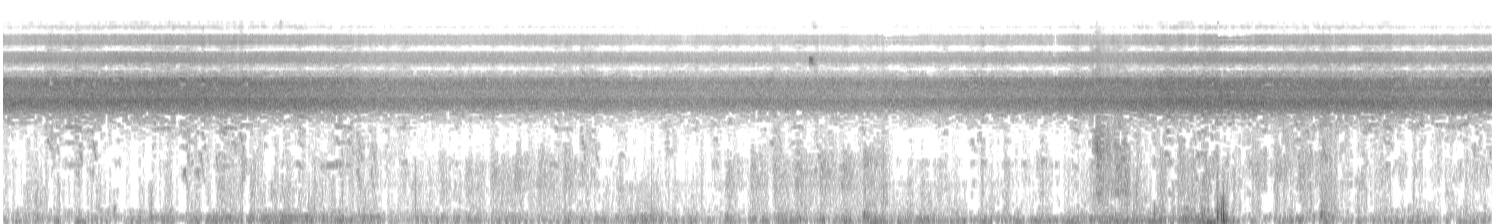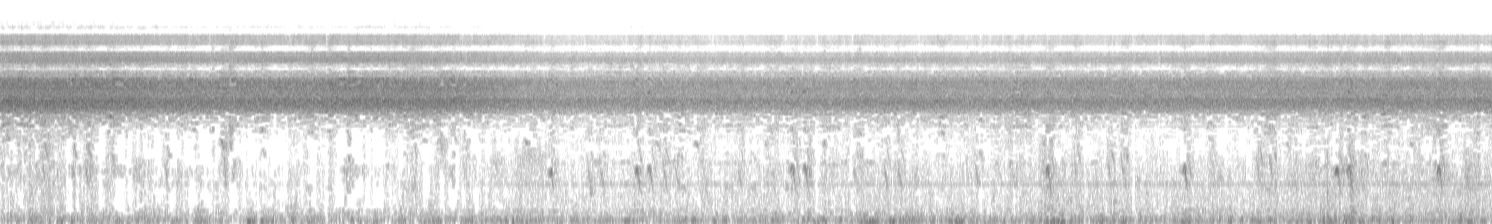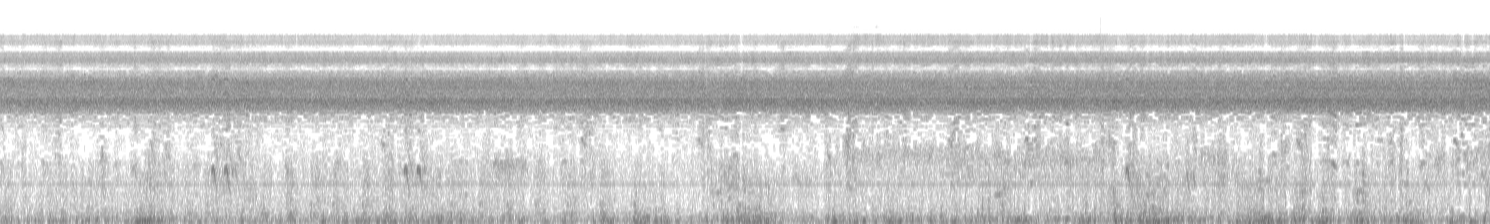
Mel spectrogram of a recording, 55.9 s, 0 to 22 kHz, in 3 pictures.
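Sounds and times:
cricket chorus: 0.0 - 55.9.

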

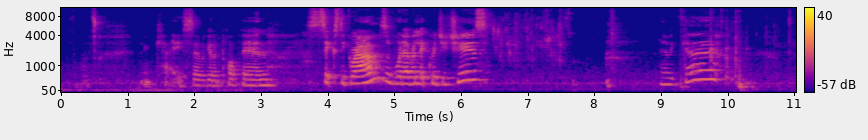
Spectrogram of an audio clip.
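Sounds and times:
juice trickling into metal bowl: 6.4 - 7.8.

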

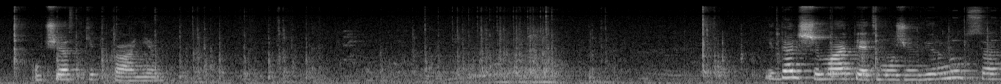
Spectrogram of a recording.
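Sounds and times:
sewing machine stitching: 0.4 - 6.3.

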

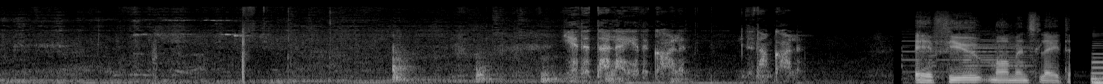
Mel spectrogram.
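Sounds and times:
person whispering: 5.6 - 8.1.

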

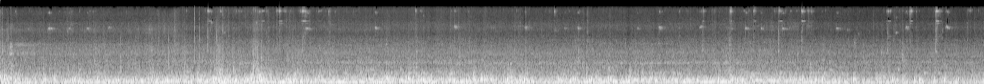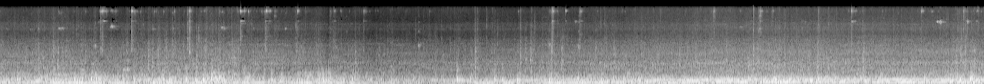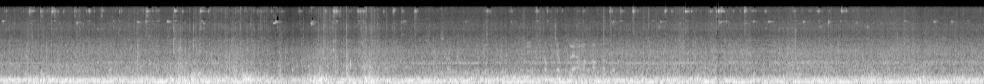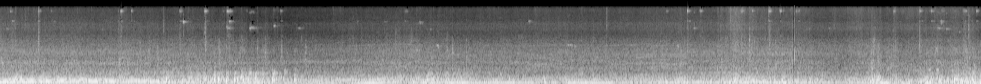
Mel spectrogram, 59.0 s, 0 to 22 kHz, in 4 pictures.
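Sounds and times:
body rattles and clicks: 0.0 - 59.0
car engine driving: 0.0 - 59.0.

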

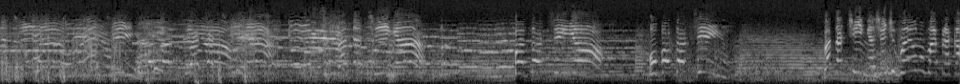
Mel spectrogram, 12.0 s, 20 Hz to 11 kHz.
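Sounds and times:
voices: 0.0 - 9.2
low brass-like film music note: 9.1 - 10.9.

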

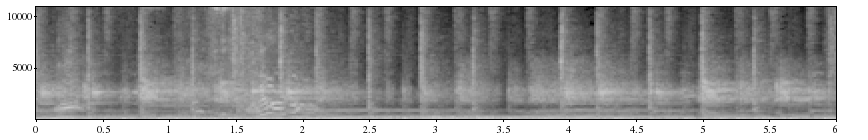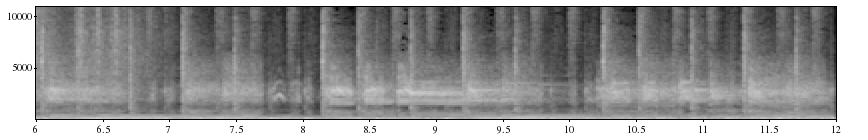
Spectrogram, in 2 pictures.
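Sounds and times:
rock music with guitar: 0.0 - 12.0.

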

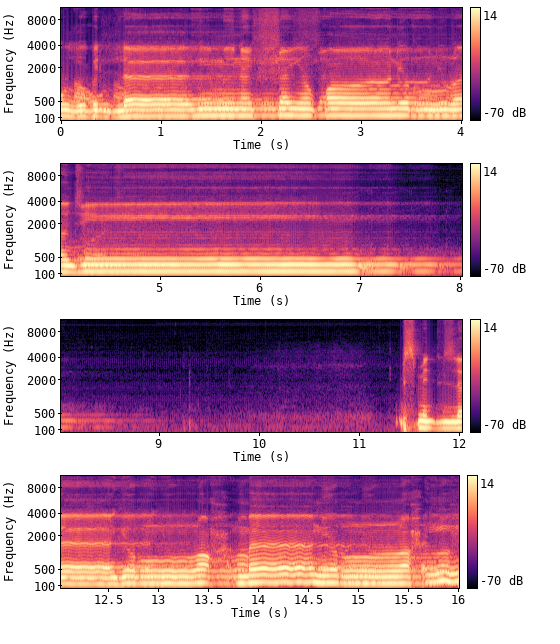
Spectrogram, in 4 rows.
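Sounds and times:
man reciting melodically: 0.0 - 8.2, 11.4 - 16.0.

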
